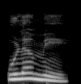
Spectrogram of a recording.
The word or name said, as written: ಉಳ್ಮೆ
